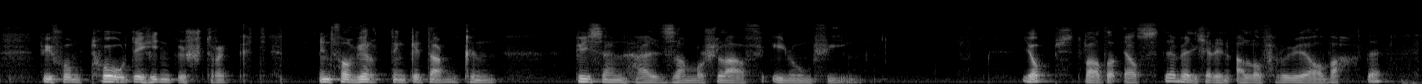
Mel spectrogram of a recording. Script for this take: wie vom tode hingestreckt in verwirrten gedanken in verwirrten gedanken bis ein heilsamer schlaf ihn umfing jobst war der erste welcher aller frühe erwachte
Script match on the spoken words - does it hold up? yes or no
no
